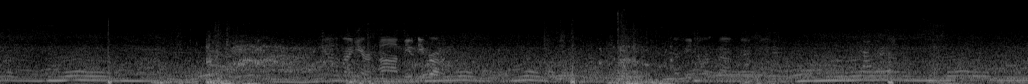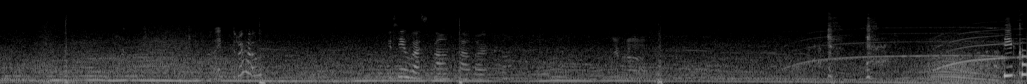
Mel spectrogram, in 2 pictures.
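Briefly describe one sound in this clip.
A sports car engine hums and revs as the car drives.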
